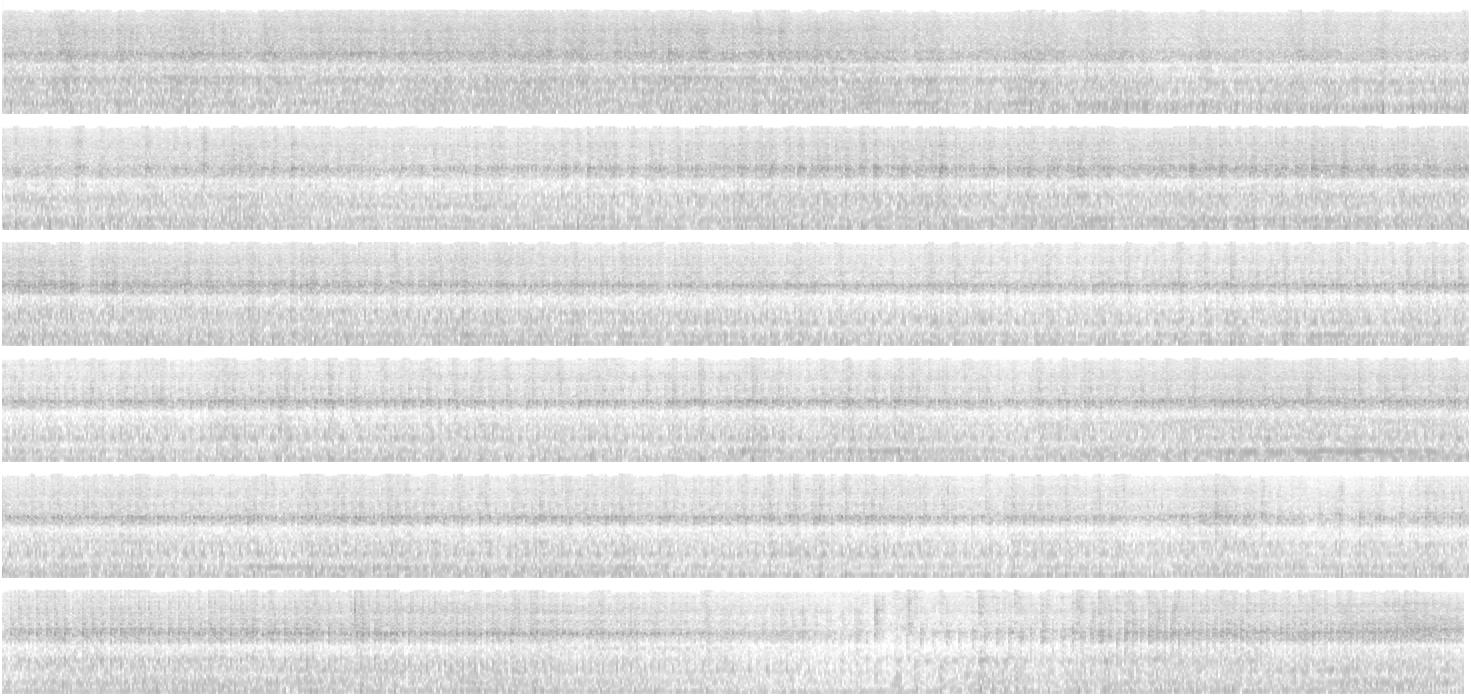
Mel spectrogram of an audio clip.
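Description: Snowmobile engine running steadily at low speed. About two-thirds of the way in, an engine note rises and then falls once in pitch.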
